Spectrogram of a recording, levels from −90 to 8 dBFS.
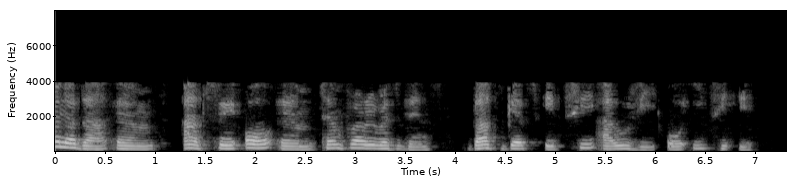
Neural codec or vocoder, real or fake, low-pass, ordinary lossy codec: none; real; 7.2 kHz; AAC, 16 kbps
